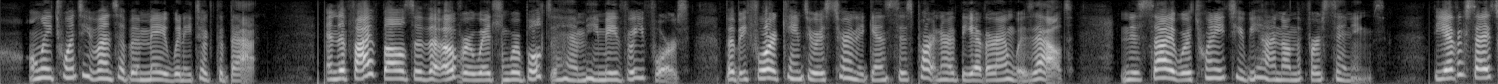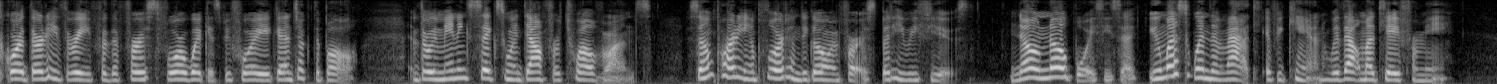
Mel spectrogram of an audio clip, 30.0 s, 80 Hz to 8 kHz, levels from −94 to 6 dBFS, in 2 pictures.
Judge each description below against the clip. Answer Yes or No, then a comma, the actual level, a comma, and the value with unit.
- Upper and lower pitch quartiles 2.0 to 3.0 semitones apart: No, average, 3.4 semitones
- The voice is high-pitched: Yes, very high, 255 Hz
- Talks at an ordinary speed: No, fast, 220 wpm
